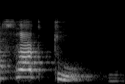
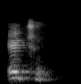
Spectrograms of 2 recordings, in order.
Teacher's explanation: El grupo consonántico CT evolucionó a che, o sea, cambió a che. En latín era factu.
